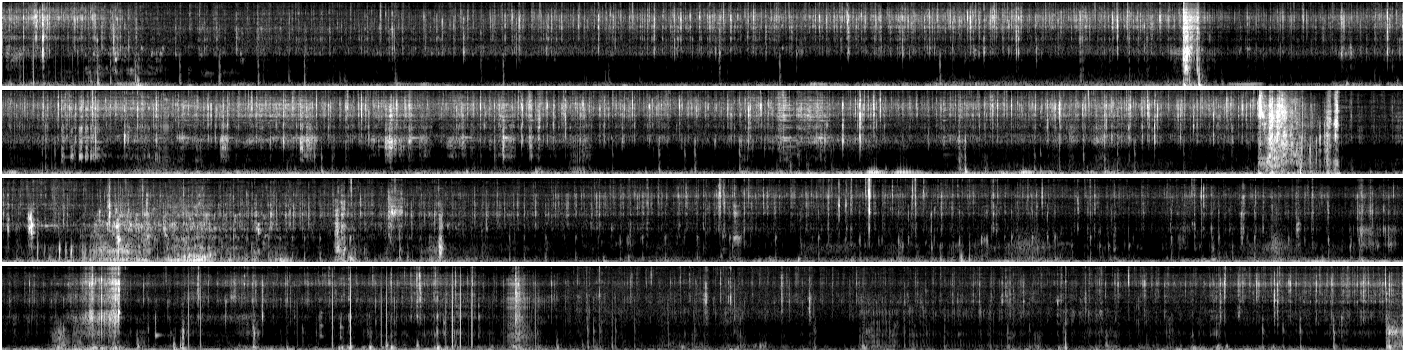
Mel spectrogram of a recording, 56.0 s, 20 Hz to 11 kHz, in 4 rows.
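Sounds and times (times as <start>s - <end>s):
water rushing and gurgling underwater: 0.0s - 56.0s
low rumble: 8.0s - 33.8s.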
